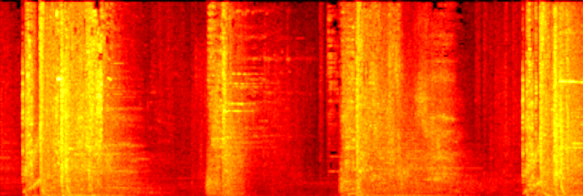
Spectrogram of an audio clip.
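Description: Fantasy battle sound effects burst and clash in quick succession.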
